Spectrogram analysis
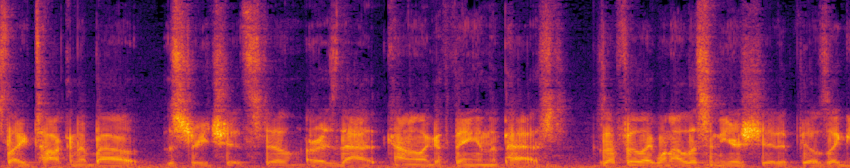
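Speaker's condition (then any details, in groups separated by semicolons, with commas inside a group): No condition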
